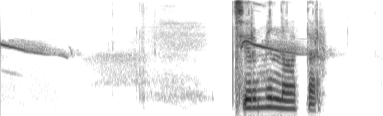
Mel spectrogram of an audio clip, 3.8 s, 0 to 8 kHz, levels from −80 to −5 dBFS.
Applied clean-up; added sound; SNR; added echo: none; Bird; 10 dB; none.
